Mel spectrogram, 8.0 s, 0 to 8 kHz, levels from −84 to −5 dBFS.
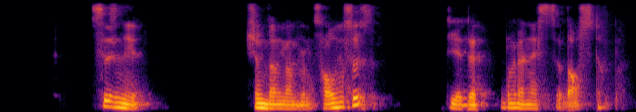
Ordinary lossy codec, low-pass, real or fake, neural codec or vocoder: none; 7.2 kHz; fake; codec, 16 kHz, 1 kbps, FreqCodec, larger model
